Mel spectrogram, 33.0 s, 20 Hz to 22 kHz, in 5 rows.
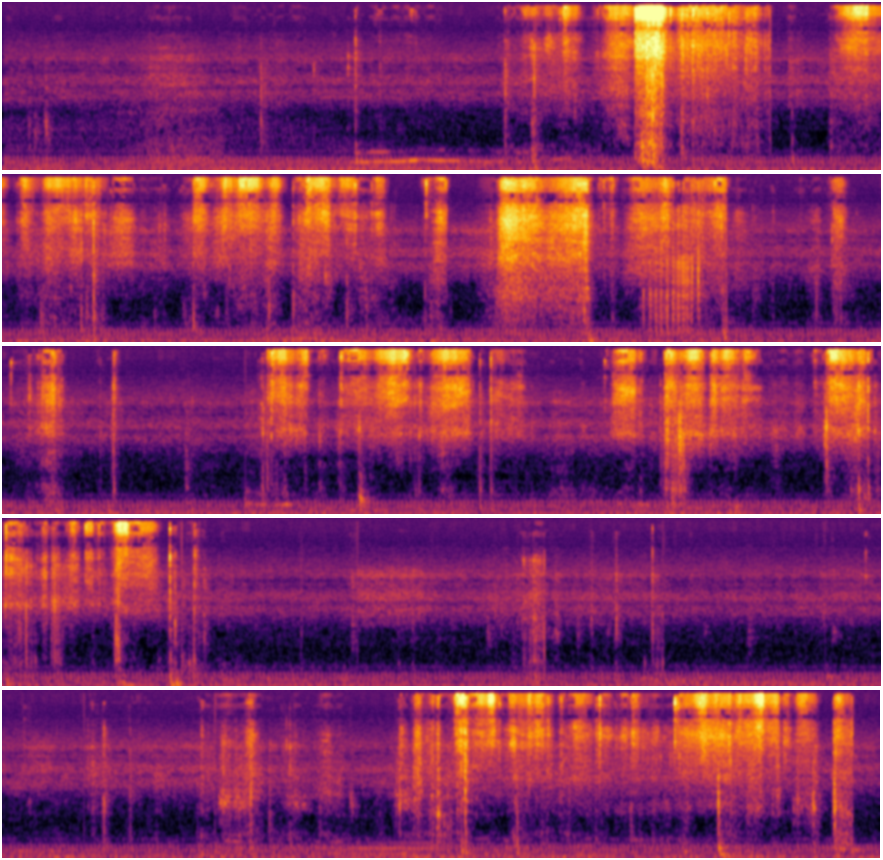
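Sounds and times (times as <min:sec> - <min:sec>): wrapping tearing and rustling: 0:04.6 - 0:05.8.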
